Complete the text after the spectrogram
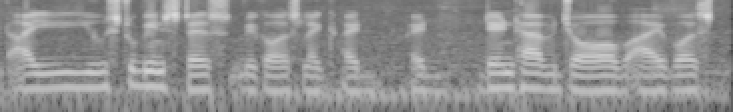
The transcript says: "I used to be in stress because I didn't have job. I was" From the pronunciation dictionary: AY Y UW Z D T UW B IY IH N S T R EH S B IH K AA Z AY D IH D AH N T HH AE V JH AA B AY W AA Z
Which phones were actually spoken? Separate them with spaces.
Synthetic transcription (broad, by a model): AY Y UW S T UW B IY IH N S T R EH S B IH K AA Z AY D IH D AH N T HH AE V JH AA B AY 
